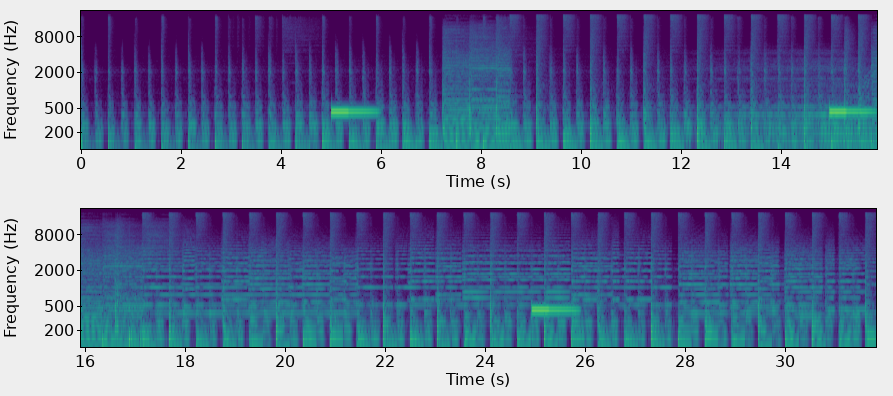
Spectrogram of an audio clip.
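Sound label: auld lang syne rock, music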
